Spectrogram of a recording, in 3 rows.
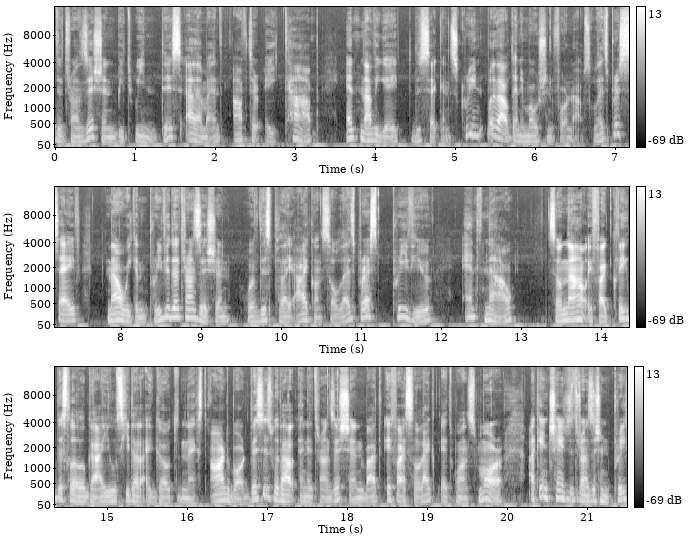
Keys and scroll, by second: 7.5 `.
